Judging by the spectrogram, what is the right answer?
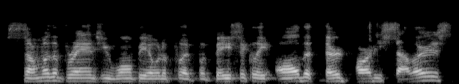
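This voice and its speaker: A man on the high side speaks in a steady tone, a little fast, in a dry recording with dull audio. His accent mixes American and Romanian. He guests on a podcast as an expert demonstrating software, casually describing the screen and leaning heavily on fillers like "um" and "like."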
